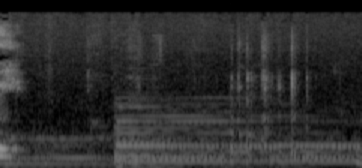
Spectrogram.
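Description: Soft background music: sustained chords, moving to a new chord just under a second in.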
